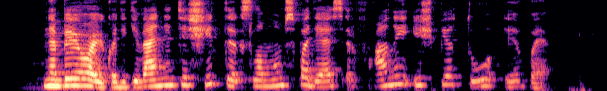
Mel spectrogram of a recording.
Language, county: Lithuanian, Vilnius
